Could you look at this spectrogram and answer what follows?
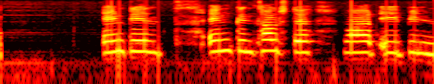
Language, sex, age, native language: Icelandic, male, 8, Icelandic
